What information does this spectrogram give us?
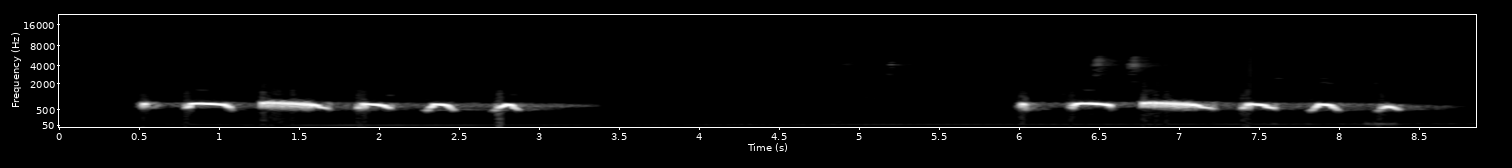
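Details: Female spotted dove giving its enticing coo to stimulate males. Two matching phrases about five seconds apart, each a short note, a rolled quavering coo and three falling hoots. The setting is otherwise silent.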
